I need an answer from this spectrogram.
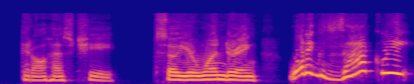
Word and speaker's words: qi: So let's talk about chi. Now, I spell it QI. That's how you spell it in traditional Chinese medicine. Language, if you're reading it, it's in pinyin.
